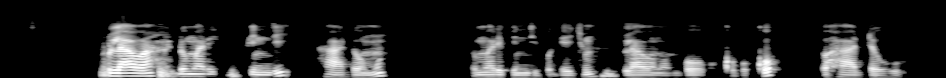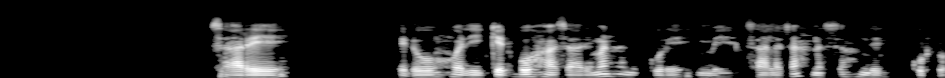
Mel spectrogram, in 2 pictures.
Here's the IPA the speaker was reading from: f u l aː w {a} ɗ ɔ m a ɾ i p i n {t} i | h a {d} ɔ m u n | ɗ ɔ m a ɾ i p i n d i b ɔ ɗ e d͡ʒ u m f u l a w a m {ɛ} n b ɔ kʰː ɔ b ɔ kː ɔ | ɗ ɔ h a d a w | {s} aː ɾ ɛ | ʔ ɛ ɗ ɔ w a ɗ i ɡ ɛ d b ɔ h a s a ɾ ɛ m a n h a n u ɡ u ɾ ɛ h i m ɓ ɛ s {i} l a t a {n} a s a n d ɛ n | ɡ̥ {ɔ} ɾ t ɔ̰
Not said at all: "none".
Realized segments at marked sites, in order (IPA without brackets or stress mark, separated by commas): a, d, d, a, s, a, n, u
